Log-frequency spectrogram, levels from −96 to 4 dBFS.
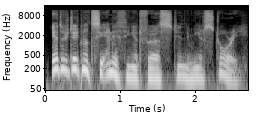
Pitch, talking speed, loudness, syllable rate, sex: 120 Hz, 265 wpm, -17 LUFS, 6.3 syllables/s, male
